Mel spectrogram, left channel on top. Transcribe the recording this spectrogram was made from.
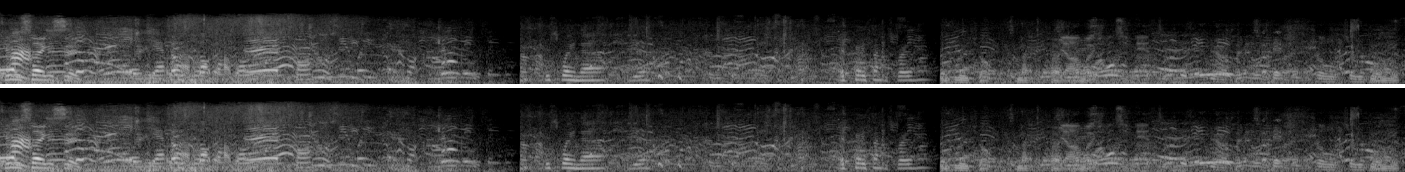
Can you say it's good? Yeah, I've got that one. This way now, yeah. Okay, thanks very much. Blue top, snack pack.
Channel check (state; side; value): identical; both; correlation 1.00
